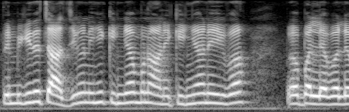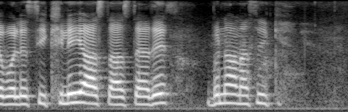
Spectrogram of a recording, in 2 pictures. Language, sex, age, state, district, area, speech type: Dogri, female, 30-45, Jammu and Kashmir, Samba, rural, spontaneous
